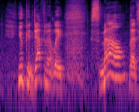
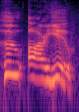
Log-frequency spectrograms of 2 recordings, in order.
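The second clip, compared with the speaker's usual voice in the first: slow, drawn-out echo, raised pitch; indignant bears; 4 semitones higher, 4 dB louder, slower than usual. Acted. Bears repeat the intruder's question, slow and indignant. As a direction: stretch the question out incredulously.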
